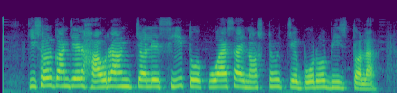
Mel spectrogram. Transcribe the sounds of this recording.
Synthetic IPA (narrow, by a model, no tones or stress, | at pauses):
kiʃoɾɡɔnd͡ʑeɾɦawɾaɔnt͡ɕoleʃit̪okuaʃaenɔʃʈoɦotːɕʰebɔɾobid͡ʑt̪ɔla̰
